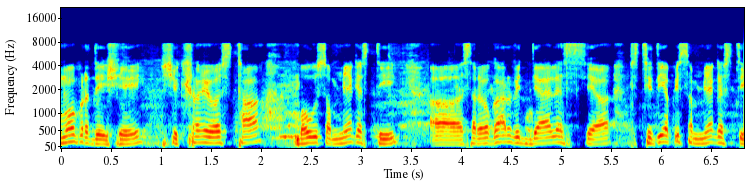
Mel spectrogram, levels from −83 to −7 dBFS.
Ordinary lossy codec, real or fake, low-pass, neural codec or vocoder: none; fake; none; codec, 16 kHz, 16 kbps, FreqCodec, smaller model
